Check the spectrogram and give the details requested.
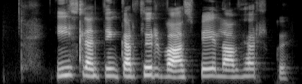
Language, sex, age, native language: Icelandic, female, 40-49, Icelandic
